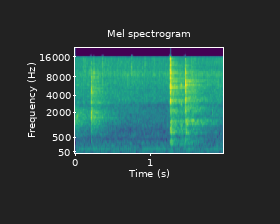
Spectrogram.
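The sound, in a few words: stirring potato samosa filling with roasted peanuts in pan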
